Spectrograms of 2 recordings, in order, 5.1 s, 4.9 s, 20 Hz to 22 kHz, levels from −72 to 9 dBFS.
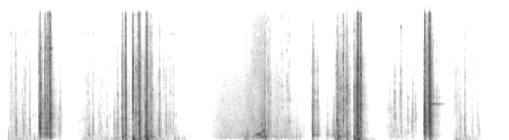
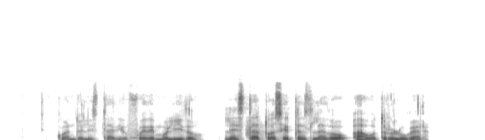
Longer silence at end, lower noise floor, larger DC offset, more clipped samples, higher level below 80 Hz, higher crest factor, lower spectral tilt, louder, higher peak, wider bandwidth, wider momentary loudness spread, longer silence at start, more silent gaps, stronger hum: about the same, 0.7 s vs 0.6 s; second, -51 dBFS vs -59 dBFS; neither; neither; first, -42 dBFS vs -72 dBFS; about the same, 22 dB vs 20 dB; second, -1 dB/octave vs -4 dB/octave; first, -18 LUFS vs -25 LUFS; first, 0 dBFS vs -6 dBFS; first, over 20 kHz vs 9.6 kHz; first, 19 LU vs 10 LU; second, 0.4 s vs 0.55 s; first, 0.65-0.77 s, 2.00-2.07 s, 3.75-3.83 s vs none; neither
